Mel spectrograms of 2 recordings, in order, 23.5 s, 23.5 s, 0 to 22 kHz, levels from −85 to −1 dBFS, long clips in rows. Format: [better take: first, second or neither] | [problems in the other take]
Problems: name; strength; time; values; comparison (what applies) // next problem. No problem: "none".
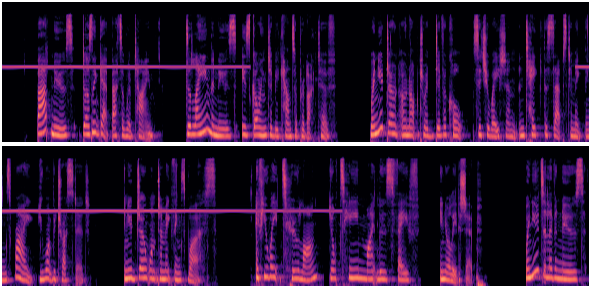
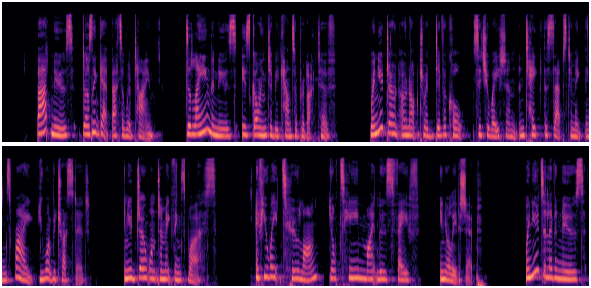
second | high-pitched whine; loud; until 5 s and from 11 to 19 s; 3 kHz, 9 dB below the speech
